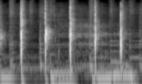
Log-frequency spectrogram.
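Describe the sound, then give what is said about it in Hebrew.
Steady rhythmic clapping for Ben Caspit, crisp claps landing about three times a second in an even beat, like an audience clapping together, over a faint low hum with no voices. “תודה רבה, תודה רבה לכפיים.”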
